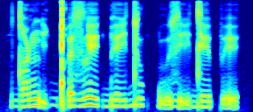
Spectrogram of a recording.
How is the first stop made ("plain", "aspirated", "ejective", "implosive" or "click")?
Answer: plain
